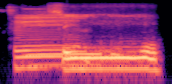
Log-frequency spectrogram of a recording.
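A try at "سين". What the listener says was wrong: হ্যাঁ হ্যাঁ মুখটা খুলতে হবে। সিন। হ্যাঁ একটু একটু শক্ত, একটু শক্ত। সিন। দেখেন সিটি আওয়াজ করে পড়তে হবে 3টি হরফ।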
